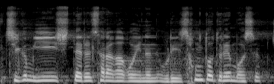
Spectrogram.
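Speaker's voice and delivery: ordinary talk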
